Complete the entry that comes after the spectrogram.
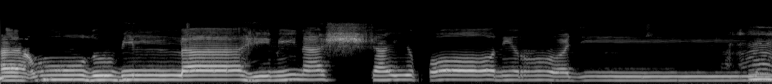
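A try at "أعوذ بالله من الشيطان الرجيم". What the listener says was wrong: Tinggal huruf ain ya. Jernihkan huruf ain.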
